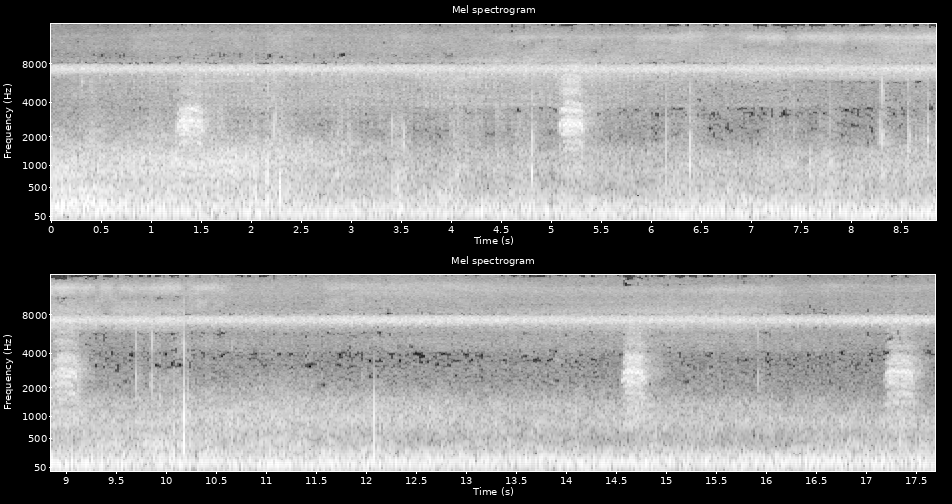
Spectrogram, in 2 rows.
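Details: Cicadas on July 18th, 2023: a steady, high, unbroken drone runs through the whole recording, broken by short rasping bursts every few seconds, with soft rustling footsteps and other faint sounds beneath.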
